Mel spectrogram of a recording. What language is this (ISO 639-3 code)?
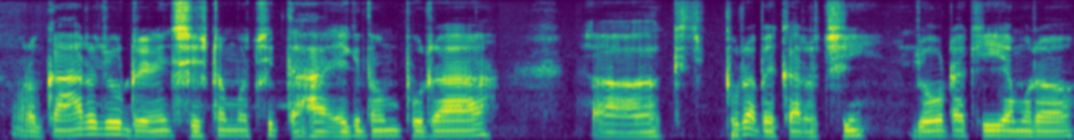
ori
